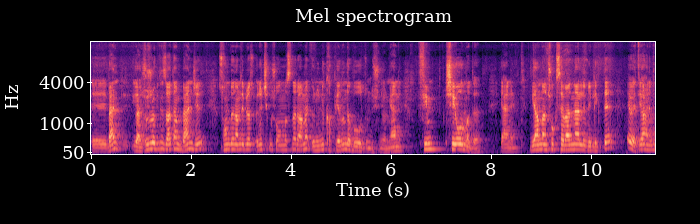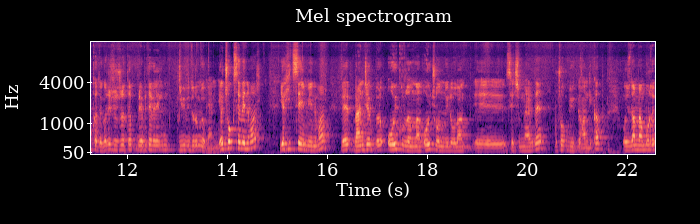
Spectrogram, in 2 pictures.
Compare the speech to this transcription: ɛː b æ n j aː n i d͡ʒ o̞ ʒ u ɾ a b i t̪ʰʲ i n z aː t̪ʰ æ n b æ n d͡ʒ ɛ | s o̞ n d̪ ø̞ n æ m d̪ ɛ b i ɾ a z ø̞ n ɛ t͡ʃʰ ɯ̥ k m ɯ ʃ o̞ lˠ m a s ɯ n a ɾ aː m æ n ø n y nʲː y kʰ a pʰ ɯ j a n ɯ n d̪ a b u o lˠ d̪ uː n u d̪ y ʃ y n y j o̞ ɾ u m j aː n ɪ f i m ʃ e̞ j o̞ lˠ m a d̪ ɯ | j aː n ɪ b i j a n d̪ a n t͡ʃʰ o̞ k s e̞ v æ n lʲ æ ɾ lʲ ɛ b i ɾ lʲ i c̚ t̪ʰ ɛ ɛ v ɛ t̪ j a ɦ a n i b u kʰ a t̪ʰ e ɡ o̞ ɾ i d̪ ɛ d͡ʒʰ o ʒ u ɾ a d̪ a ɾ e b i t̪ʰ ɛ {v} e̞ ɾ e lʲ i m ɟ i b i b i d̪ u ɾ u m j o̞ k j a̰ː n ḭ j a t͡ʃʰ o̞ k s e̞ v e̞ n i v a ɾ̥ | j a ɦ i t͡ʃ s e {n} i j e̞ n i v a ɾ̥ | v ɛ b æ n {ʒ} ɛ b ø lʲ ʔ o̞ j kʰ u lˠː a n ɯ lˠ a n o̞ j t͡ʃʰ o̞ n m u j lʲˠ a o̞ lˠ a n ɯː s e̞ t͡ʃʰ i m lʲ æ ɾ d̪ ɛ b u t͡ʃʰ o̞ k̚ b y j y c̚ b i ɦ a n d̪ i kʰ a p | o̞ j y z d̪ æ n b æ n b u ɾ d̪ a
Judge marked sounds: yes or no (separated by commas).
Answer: yes, no, no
